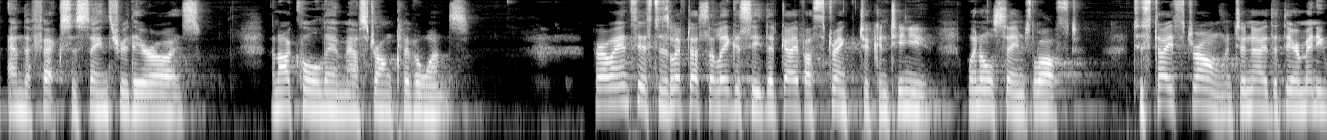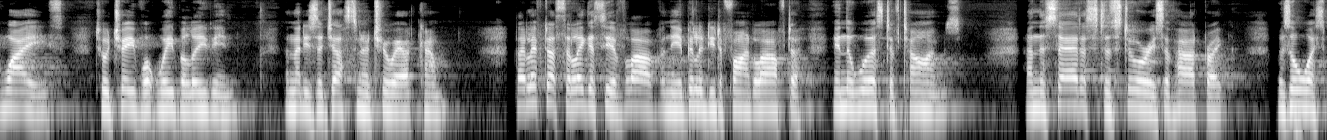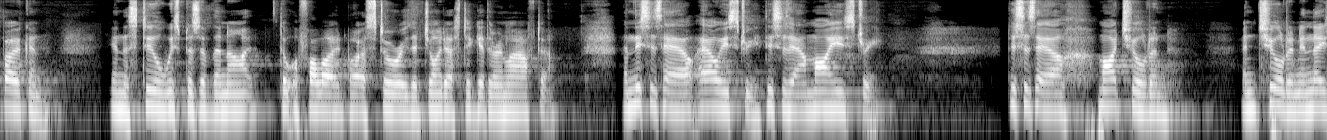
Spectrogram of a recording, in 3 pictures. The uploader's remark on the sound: It was recorded on Tuesday 20 August at a Sydney Ideas event, as part of Innovation Week 2019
